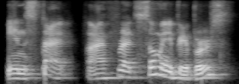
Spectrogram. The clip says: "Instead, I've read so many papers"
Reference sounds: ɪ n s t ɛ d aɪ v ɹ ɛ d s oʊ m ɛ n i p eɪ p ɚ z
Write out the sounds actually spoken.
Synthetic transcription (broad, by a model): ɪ n s t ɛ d aɪ f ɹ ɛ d s oʊ m ɛ n i p eɪ p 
